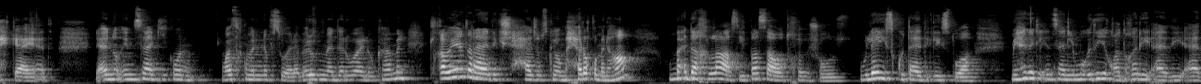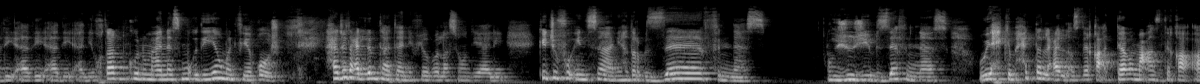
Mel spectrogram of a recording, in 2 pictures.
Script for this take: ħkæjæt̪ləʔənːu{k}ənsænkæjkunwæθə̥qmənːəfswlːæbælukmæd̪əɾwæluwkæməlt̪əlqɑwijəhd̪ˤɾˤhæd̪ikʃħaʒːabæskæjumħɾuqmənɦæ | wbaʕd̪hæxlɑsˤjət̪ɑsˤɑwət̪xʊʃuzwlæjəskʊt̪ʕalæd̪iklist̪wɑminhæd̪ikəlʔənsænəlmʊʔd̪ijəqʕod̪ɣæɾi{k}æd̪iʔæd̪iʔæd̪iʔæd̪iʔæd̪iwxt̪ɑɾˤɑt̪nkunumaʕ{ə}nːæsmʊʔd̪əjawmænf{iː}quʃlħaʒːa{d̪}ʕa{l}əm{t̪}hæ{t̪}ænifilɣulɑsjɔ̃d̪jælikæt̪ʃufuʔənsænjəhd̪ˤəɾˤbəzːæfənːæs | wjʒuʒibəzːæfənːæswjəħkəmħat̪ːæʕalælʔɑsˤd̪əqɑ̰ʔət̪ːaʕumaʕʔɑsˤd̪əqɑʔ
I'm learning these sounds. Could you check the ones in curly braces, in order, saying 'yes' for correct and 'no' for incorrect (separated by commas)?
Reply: no, no, no, no, no, no, yes, yes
